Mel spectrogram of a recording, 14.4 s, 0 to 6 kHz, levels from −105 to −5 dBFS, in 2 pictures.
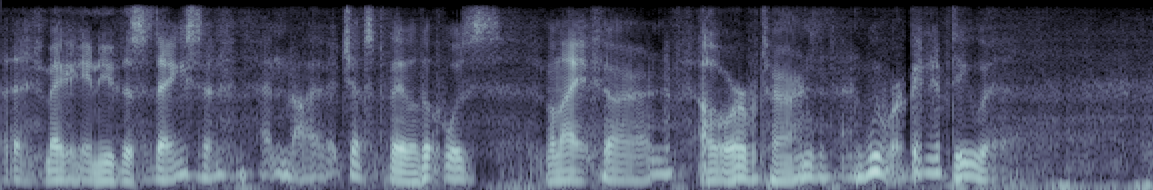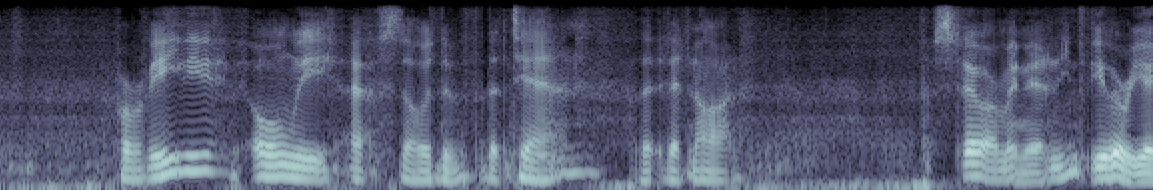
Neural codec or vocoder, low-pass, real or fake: codec, 16 kHz in and 24 kHz out, 0.4 kbps, LongCat-Audio-Codec, four codebook decoder; 5.4 kHz; fake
